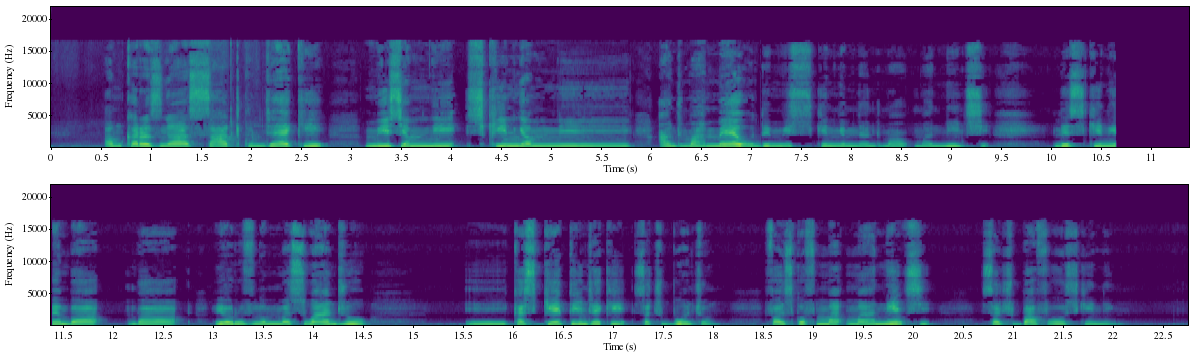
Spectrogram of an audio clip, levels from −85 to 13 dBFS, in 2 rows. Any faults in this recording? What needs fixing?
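From 7.09 s to the end of the recording, one channel arrives a fraction of a millisecond behind the other, and the two are then summed to mono. This is channel delay, and it produces comb filtering: components common to both channels cancel at evenly spaced frequencies, with the first notch around 1.5 kHz. The speech turns hollow and phasey from that point on. Aligning the channels before any mono fold-down, or recording from a single channel, would prevent it.

Between 10.64 s and 11.39 s, the input was lost while the recorder kept writing silence, most likely because of a momentary disconnection or mute upstream. This audio dropout to silence leaves a gap of about 0.75 s of silence with no room tone. The speech cuts off in mid-flow and resumes abruptly, and whatever was said during the gap is gone. Securing the input connection and monitoring levels during capture would prevent it.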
